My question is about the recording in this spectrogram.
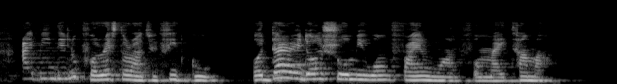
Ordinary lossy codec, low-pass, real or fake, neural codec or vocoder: none; none; real; none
